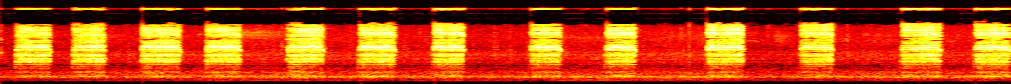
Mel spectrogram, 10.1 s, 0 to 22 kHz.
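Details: Owl at a nest box on the morning of 14 January 2020, giving harsh, broadband hissing bursts about half a second long, thirteen in ten seconds at a slightly uneven pace, with quiet low hum between them.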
